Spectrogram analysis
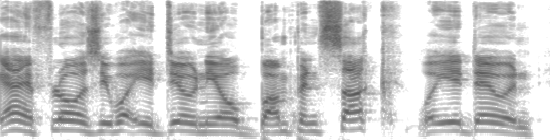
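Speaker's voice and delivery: lightly voiced Cockney, teasing the vacuum. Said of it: "he turns a little bit more cockney".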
